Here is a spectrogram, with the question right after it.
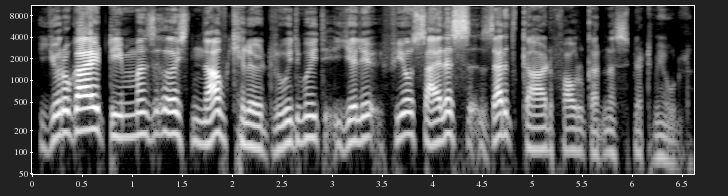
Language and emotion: Kashmiri, neutral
